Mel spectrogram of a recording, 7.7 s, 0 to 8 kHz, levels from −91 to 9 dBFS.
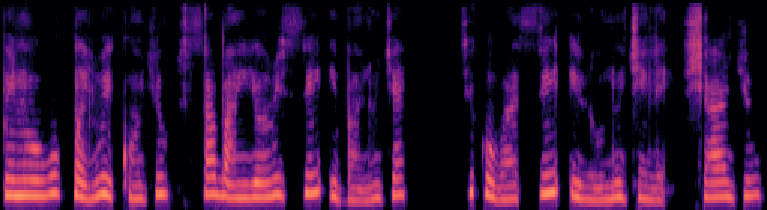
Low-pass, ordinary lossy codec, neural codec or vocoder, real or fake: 7.2 kHz; none; codec, 44.1 kHz, 7.8 kbps, Pupu-Codec; fake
